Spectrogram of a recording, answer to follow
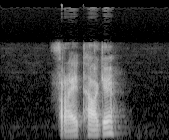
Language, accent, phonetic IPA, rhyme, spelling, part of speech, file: German, Austria, [ˈfʁaɪ̯ˌtaːɡə], -aɪ̯taːɡə, Freitage, noun, De-at-Freitage.ogg
- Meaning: nominative/accusative/genitive plural of Freitag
